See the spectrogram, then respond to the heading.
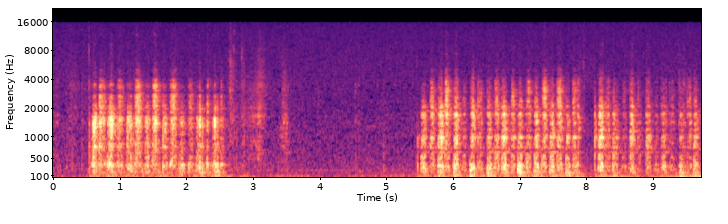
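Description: A coin scratches a thin, flat, purple cardboard paper scratch-off lottery ticket in dense, bright, raspy strokes. The scratching comes in a long burst, then a quiet pause with faint rustling, then two more bursts of scraping to the end.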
